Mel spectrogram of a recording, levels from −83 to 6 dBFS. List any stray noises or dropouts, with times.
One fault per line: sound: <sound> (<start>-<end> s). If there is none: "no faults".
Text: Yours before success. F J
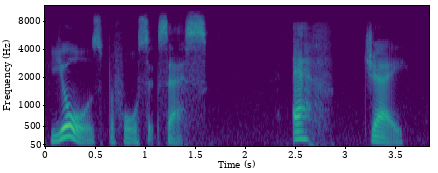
no faults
